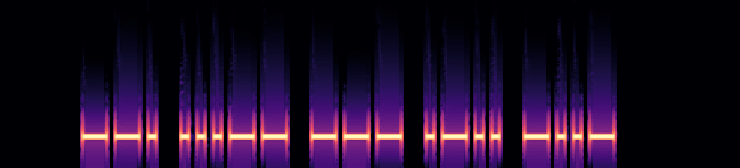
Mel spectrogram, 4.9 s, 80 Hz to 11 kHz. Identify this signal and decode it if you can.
Morse code, heard as a keyed tone, about 22 wpm, 700 Hz. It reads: G3OLX
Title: DXCC-100 Call Signs - 5 Characters - Repeated 3x - 22wpm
